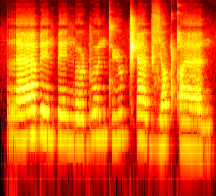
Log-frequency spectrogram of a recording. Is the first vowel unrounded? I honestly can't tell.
yes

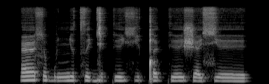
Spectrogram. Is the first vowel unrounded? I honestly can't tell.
yes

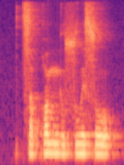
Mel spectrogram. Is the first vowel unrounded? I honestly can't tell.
yes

